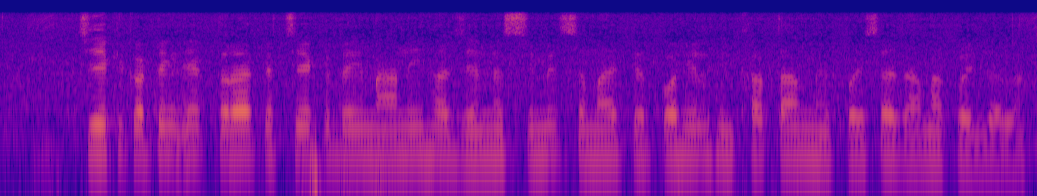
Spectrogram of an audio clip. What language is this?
Bhojpuri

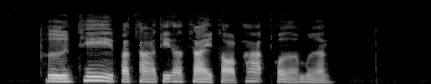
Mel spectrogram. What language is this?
Thai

